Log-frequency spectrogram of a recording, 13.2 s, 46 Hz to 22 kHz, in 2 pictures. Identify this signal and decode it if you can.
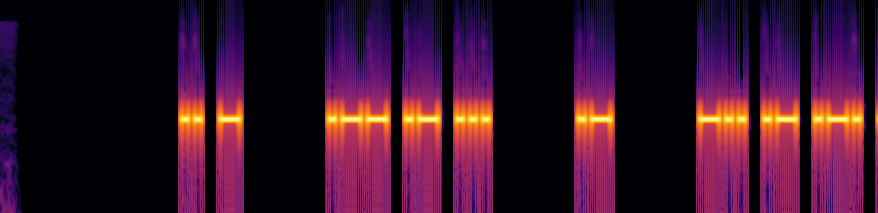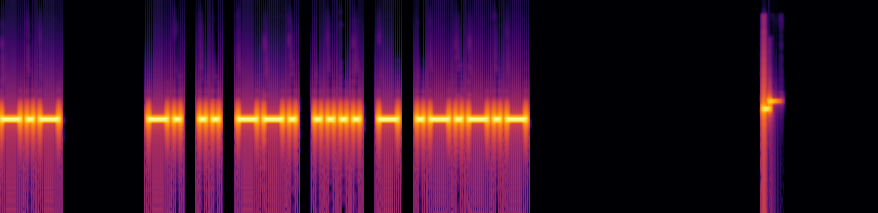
Morse code, heard as a keyed tone, about 25 wpm, 700 Hz. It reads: IT WAS A DARK NIGHT.
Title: 2x Word-Spacing - Sentences from Top 500 Words - 25wpm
